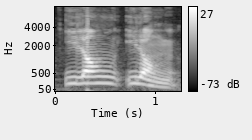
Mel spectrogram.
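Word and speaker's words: ylang-ylang: alors c'est de l'huile ylang ylang complète ylang ça s'écrit y l amg deux fois dont qui languit langues y lan j'ai deux fois c'est une huile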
